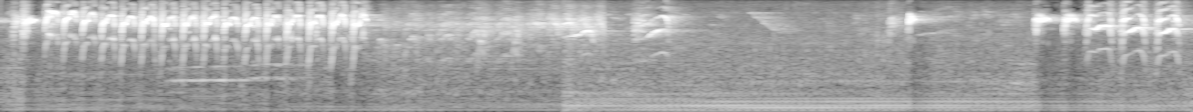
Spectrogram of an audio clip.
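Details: Sunbird lure calls from an active, vocal bird: a fast string of high, sharp twittering notes, then a quieter gap with low background hum, then renewed bursts of high chirps.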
